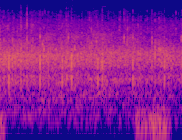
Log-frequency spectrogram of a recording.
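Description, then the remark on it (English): A crowd claps for a point made during preaching, in a steady burst of applause, a dense, even patter of many hands that stays at a constant moderate level throughout. “Yeah, you can give a clap for that.”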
